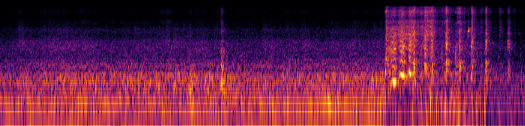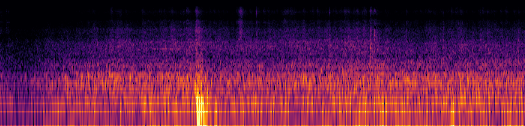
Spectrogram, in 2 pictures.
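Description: Turbocharged direct-injection Volvo engine idling steadily during a running compression test on one cylinder. There is a short burst of rattling about five seconds in, and the engine note dips briefly around seven seconds before it steadies again.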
